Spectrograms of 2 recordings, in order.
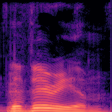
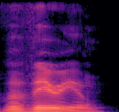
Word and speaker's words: Vivarium: Vivarium. – Vivarium.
